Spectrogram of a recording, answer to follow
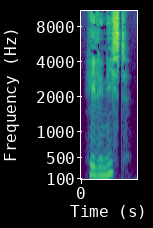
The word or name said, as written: hellenist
